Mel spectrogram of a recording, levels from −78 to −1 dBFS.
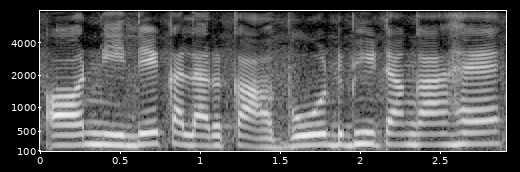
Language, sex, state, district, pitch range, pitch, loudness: Hindi, male, Madhya Pradesh, Katni, 210-230 Hz, 220 Hz, -12 LUFS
